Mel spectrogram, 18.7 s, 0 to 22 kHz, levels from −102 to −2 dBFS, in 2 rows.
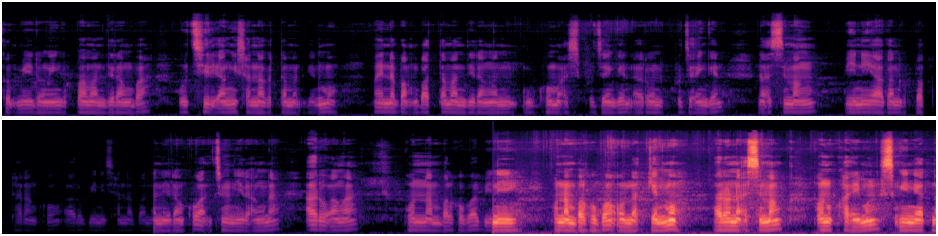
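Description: At 2.97 s the level drops abruptly by about 12 dB until 3.16 s, then at 9.20 s falls by about 24 dB until 10.86 s, and from 14.25 s to the end it leaps up by about 21 dB. Each is a sudden gain jump, likely a digital gain change applied between adjacent samples with no ramp. Unlike a fade or compressor action, the background noise steps together with the sound, instantly.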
